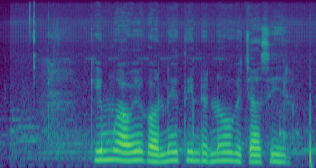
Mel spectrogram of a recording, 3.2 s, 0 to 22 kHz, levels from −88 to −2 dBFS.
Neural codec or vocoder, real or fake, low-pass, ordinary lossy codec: none; real; none; none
